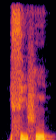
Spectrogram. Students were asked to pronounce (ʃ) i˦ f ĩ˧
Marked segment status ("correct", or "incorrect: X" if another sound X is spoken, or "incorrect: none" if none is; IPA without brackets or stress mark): incorrect: s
